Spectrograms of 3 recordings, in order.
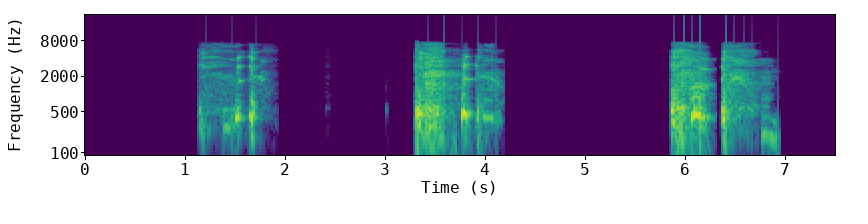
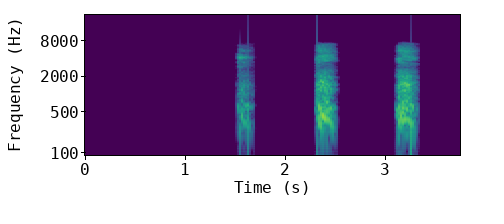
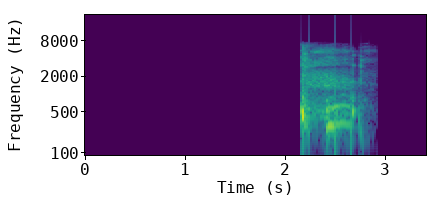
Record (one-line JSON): {"three_cough_length": "7.5 s", "three_cough_amplitude": 28676, "three_cough_signal_mean_std_ratio": 0.33, "exhalation_length": "3.8 s", "exhalation_amplitude": 10690, "exhalation_signal_mean_std_ratio": 0.26, "cough_length": "3.4 s", "cough_amplitude": 26114, "cough_signal_mean_std_ratio": 0.21, "survey_phase": "beta (2021-08-13 to 2022-03-07)", "age": "45-64", "gender": "Female", "wearing_mask": "No", "symptom_new_continuous_cough": true, "symptom_runny_or_blocked_nose": true, "symptom_shortness_of_breath": true, "symptom_fatigue": true, "symptom_fever_high_temperature": true, "symptom_headache": true, "symptom_change_to_sense_of_smell_or_taste": true, "symptom_loss_of_taste": true, "symptom_onset": "8 days", "smoker_status": "Never smoked", "respiratory_condition_asthma": false, "respiratory_condition_other": false, "recruitment_source": "Test and Trace", "submission_delay": "2 days", "covid_test_result": "Positive", "covid_test_method": "RT-qPCR", "covid_ct_value": 20.4, "covid_ct_gene": "ORF1ab gene", "covid_ct_mean": 20.7, "covid_viral_load": "160000 copies/ml", "covid_viral_load_category": "Low viral load (10K-1M copies/ml)"}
